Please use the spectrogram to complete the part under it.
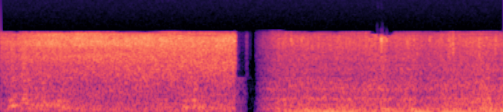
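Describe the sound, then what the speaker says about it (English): Rain drums on a car driving the back roads of Holland, Michigan, a loud, steady broadband rush with a brief dropout midway, no voices. "hopefully it will stop raining soon"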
